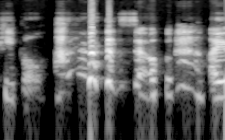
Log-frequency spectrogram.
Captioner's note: laughs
